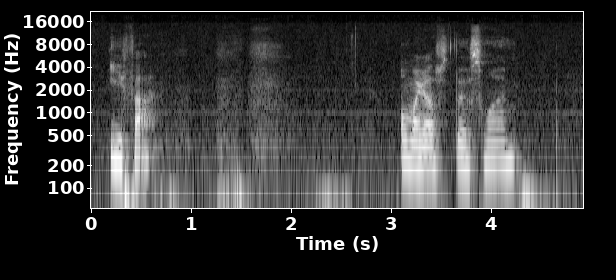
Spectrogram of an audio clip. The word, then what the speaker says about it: Aoife: I pronounced it as Ife. It's pronounced Aoife.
